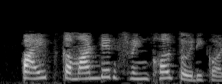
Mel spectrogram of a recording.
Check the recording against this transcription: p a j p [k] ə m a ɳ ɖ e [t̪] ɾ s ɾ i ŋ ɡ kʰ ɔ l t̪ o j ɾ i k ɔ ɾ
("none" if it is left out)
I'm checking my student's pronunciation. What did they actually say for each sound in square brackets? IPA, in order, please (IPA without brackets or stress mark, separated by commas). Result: k, none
